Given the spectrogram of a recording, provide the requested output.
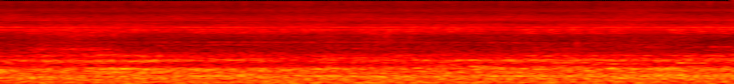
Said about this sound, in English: the sound was almost completely blended or disappearing with the sound of the planes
